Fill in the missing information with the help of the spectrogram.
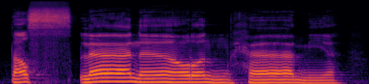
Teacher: Huruf shad enggak ada qalqalahnya sama sekali. Jadi bacanya bukan seperti taslana, taslana, taslana, tapi tasla naran hamiyah.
